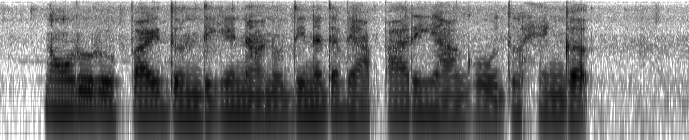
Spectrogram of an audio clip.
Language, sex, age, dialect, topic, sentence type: Kannada, female, 25-30, Dharwad Kannada, banking, statement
